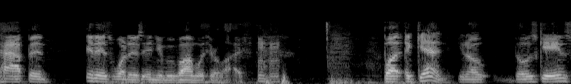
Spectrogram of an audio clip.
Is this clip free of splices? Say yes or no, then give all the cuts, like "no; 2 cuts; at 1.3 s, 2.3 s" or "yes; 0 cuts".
no; 1 cut; at 1.4 s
